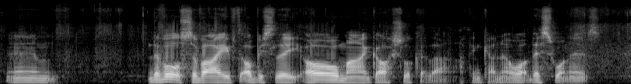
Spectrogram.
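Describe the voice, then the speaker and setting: A man talks at a moderate speed while noticeable noise sounds behind him. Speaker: plant collector and channel host. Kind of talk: unboxing tutorial. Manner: hesitant, many fillers.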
